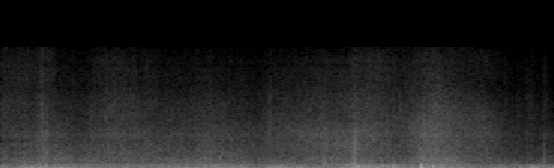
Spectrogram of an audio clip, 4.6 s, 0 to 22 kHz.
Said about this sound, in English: What you're hearing are the collisions as a Canadian research icebreaker was cutting through Arctic sea ice in the Northwest Passage in the summer of 2017.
